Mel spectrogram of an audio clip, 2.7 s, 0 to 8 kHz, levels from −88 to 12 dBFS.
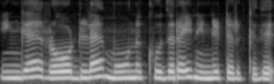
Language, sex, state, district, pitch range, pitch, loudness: Tamil, female, Tamil Nadu, Nilgiris, 220-240 Hz, 230 Hz, -11 LUFS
